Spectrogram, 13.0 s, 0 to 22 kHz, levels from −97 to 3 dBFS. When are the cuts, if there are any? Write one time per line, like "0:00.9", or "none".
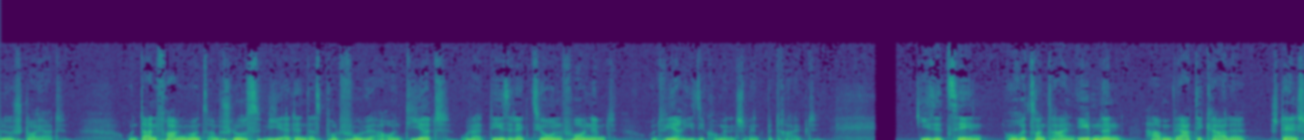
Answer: none

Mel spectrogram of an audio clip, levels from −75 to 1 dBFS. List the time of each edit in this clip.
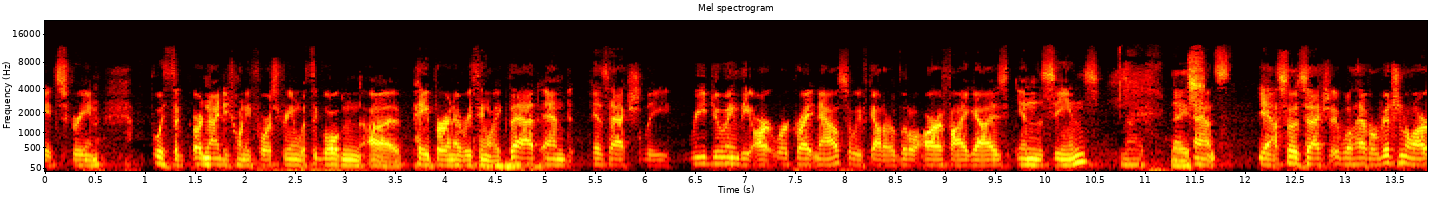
0:01.0
0:01.4
0:05.5

